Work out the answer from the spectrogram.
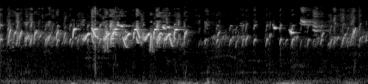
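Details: Goldfinch in song training, giving a burst of quick, jumbled twittering notes for about two seconds, then a softer, sparser run of chirps and a thin high whistle.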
